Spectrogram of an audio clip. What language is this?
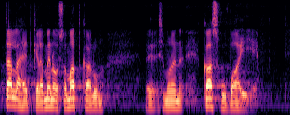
Finnish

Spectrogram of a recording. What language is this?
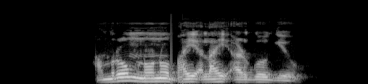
Parkari Koli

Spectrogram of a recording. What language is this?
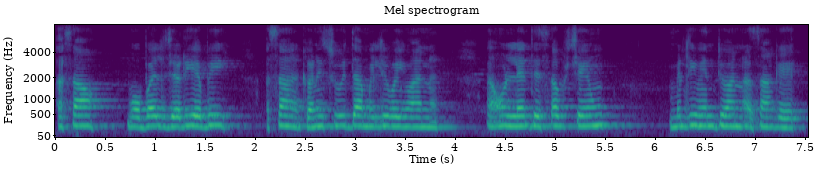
Sindhi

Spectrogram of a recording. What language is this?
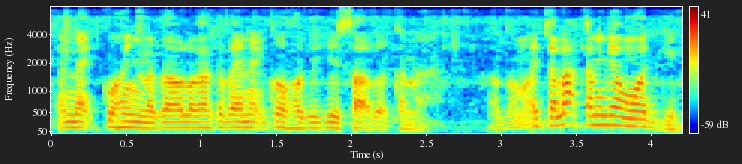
Santali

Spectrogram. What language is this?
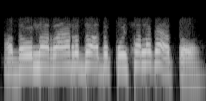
Santali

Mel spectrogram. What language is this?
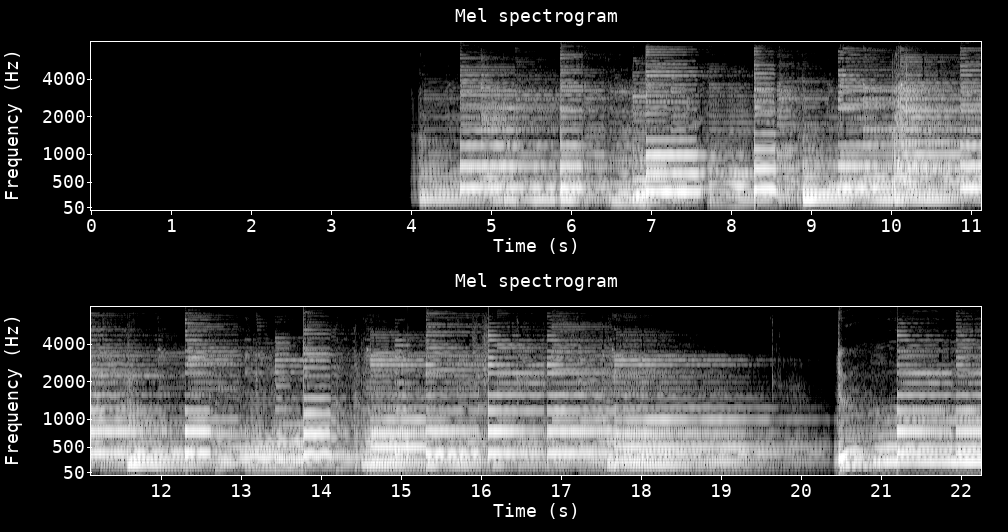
Indonesian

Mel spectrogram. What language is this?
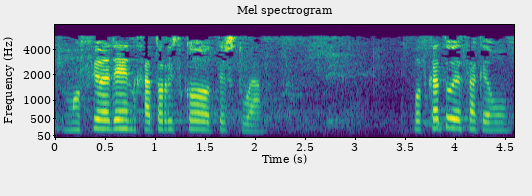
Basque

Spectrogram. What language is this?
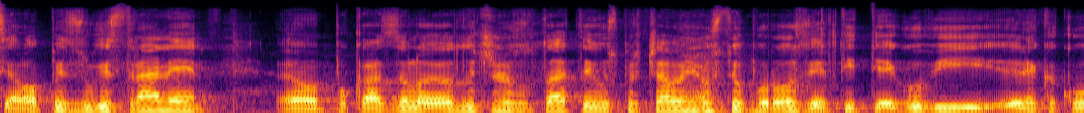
Croatian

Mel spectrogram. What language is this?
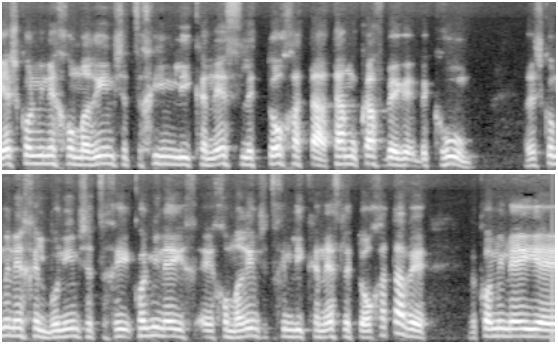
Hebrew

